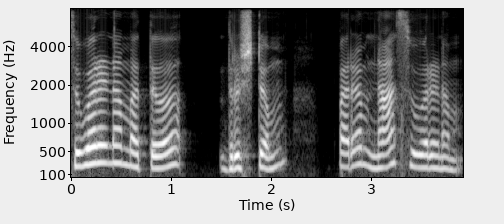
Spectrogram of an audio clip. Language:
Sanskrit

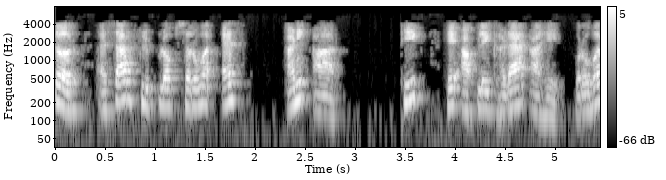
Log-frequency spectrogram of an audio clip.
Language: Marathi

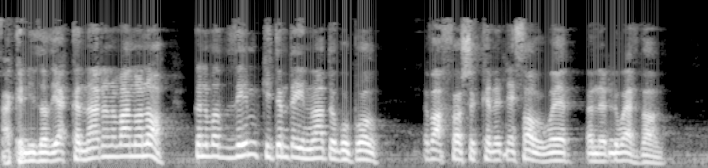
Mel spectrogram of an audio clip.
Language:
Welsh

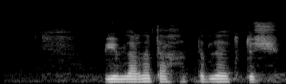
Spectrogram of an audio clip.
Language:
Uzbek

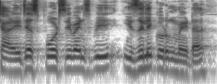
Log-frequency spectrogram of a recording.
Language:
Konkani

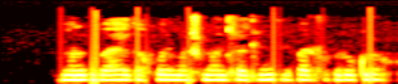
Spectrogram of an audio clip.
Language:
Pashto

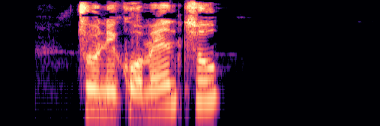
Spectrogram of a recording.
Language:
Esperanto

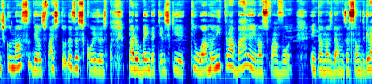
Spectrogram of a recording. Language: Portuguese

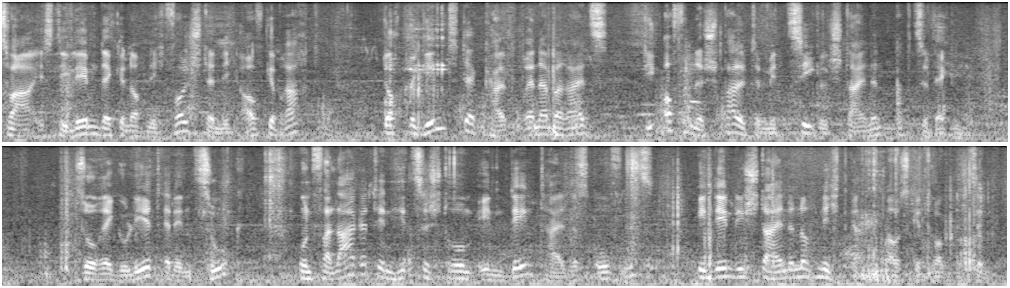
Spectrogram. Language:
German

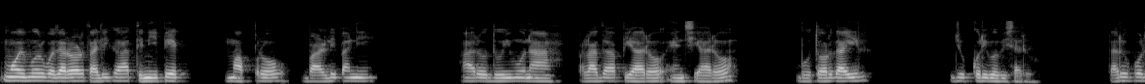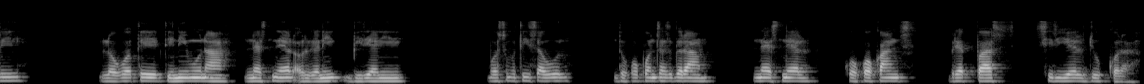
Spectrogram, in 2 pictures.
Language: Assamese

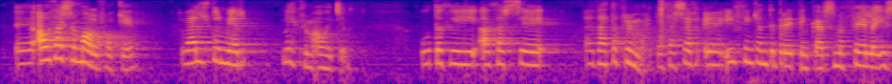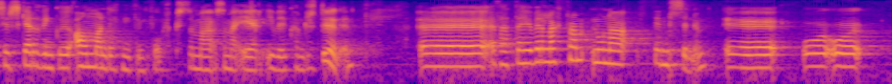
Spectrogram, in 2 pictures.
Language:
Icelandic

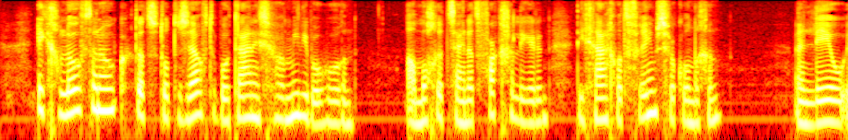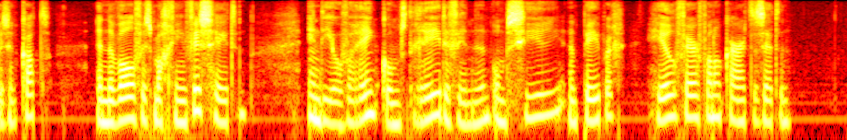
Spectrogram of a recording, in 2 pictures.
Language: Dutch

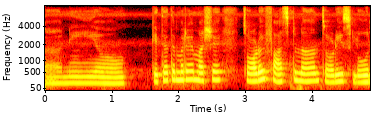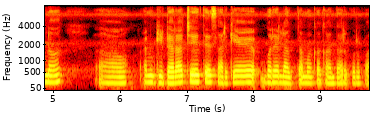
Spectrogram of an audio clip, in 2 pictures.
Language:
Konkani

